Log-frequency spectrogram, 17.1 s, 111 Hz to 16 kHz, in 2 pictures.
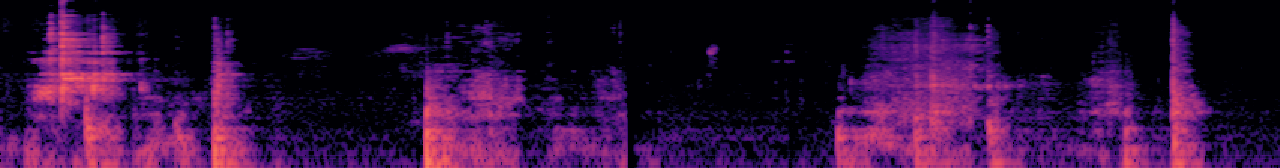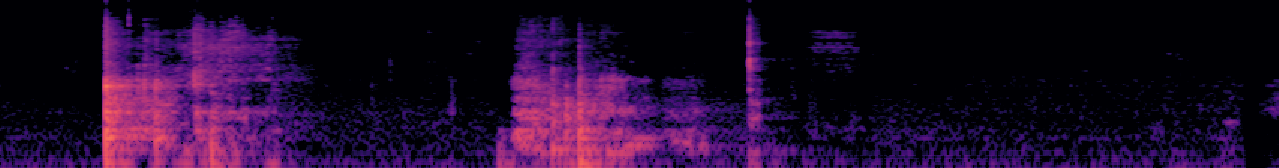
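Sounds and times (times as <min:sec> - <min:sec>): utensils clattering against pot: 0:00.0 - 0:01.7.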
